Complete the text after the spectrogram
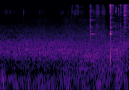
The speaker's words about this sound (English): Drop my water bottle. Nothing in it though.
